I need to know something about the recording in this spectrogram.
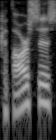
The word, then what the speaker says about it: Catharsis: Did any of these songs come over from your previous bands like Catharsis and Wildfire, maybe, possibly? So, and real fast, not to be a dick, it's pronounced catharsis. Or Catharsis? I'm sorry, Catharsis.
